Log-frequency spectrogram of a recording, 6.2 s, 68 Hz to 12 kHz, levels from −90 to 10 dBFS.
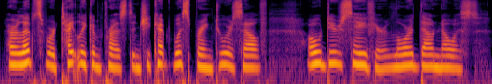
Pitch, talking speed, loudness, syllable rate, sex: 210 Hz, 165 wpm, -18 LUFS, 4.9 syllables/s, female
